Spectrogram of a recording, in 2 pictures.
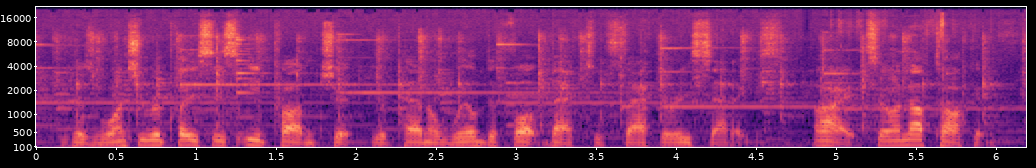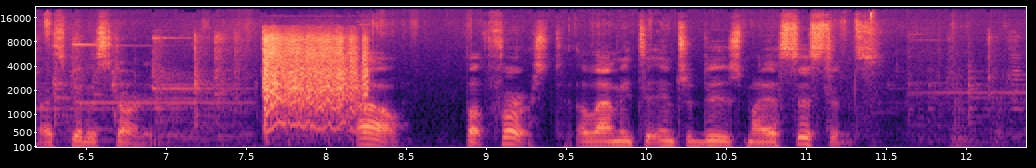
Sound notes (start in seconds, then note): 7.6 record scratching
